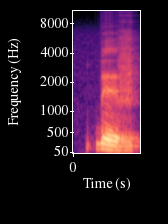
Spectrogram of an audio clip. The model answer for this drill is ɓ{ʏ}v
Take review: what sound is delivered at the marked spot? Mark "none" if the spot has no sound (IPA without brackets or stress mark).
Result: ʏ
